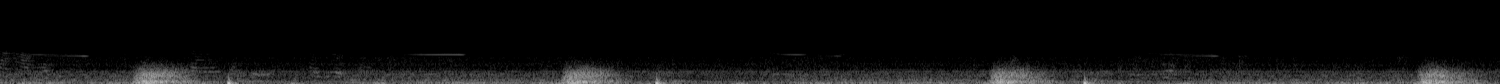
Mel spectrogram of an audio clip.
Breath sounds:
1.28-2.18 s: inhalation
5.58-6.48 s: inhalation
9.88-10.78 s: inhalation
14.20-15.00 s: inhalation

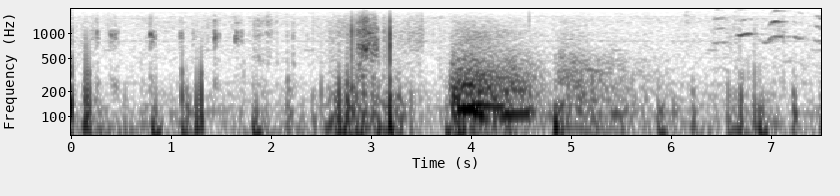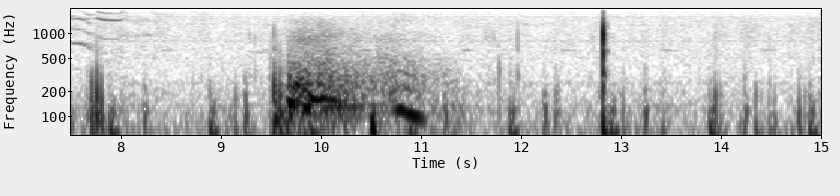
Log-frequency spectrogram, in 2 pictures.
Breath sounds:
3.71-4.76 s: inhalation
3.71-4.76 s: wheeze
4.80-5.85 s: exhalation
9.45-10.50 s: inhalation
9.45-10.50 s: wheeze
10.54-11.31 s: exhalation
10.54-11.31 s: wheeze

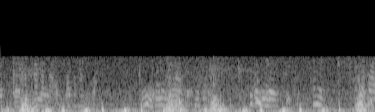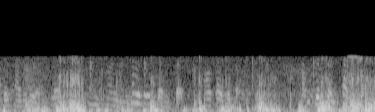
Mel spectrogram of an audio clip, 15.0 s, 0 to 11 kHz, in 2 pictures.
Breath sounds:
3.17-3.75 s: inhalation
4.16-4.59 s: exhalation
7.08-7.69 s: inhalation
7.93-8.54 s: exhalation

